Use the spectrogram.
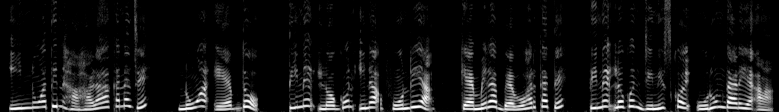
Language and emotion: Santali, surprised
